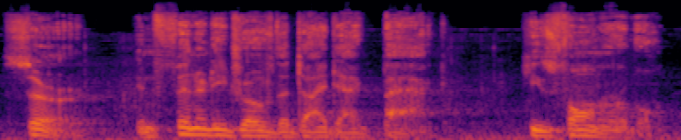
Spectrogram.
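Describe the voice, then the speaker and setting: An actor voicing a stoic, terse armored super-soldier in a video game cutscene. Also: male voice, lowish voice, expressive, moderate pace, mellow, a little hiss or hum, natural voice.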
